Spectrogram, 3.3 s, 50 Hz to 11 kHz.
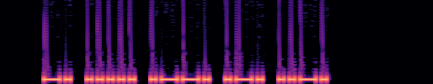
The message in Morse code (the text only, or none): N5PRF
